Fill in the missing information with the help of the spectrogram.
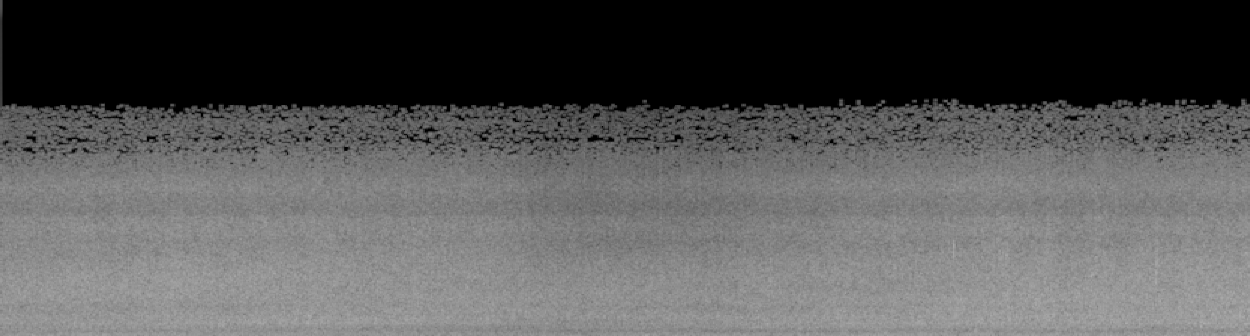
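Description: Ocean surf breaking and washing up over the sand, a loud, steady rushing noise that does not let up.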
